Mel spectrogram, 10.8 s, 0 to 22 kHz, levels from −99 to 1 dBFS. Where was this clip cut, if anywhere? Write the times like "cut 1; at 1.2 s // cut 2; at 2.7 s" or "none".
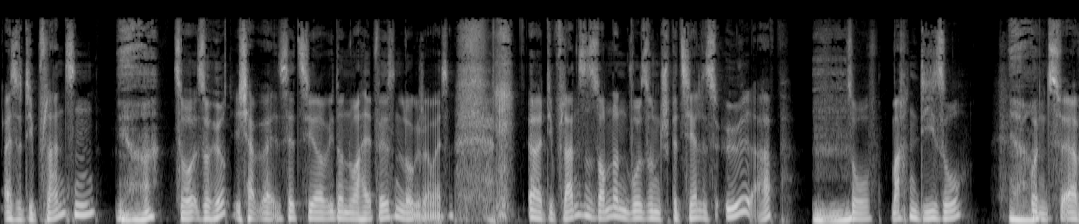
cut 1; at 2.3 s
